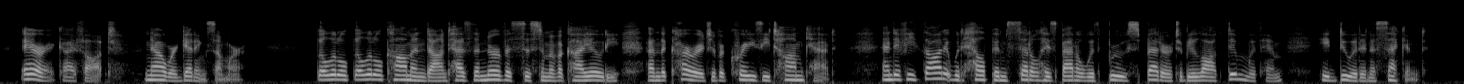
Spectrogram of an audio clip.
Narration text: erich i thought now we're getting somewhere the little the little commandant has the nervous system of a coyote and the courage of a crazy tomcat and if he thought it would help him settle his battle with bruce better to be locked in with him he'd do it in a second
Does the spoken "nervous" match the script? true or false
true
